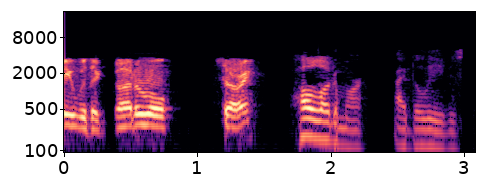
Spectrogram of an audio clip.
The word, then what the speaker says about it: Holodomor: Holodomor, I believe, is the pronunciation. Yeah, I think you say it with like a guttural R if you're from the region.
